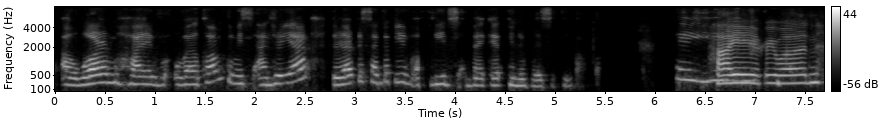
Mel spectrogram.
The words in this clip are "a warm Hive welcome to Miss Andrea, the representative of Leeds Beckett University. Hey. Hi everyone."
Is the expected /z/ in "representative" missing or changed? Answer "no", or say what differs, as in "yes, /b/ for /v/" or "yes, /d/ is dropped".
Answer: yes, /s/ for /z/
